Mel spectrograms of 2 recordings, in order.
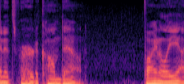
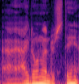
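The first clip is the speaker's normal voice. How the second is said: ordinary delivery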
